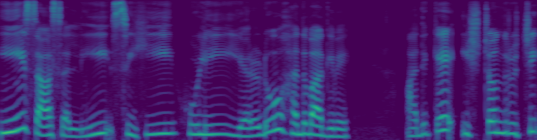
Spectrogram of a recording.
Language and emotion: Kannada, happy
